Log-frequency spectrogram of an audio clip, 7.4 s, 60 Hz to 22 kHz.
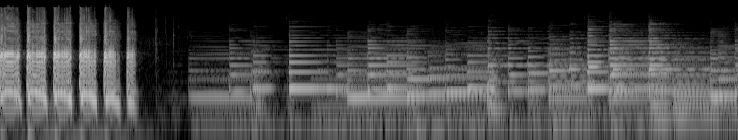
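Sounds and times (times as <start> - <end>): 
duck calls being blown in practice, loud nasal quacks: 0.0 - 1.4
instrumental music: 1.5 - 7.3.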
